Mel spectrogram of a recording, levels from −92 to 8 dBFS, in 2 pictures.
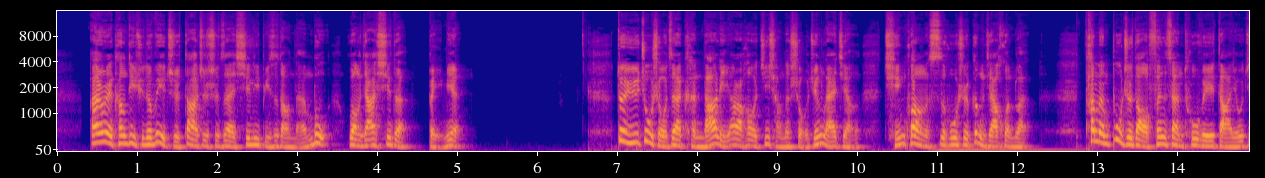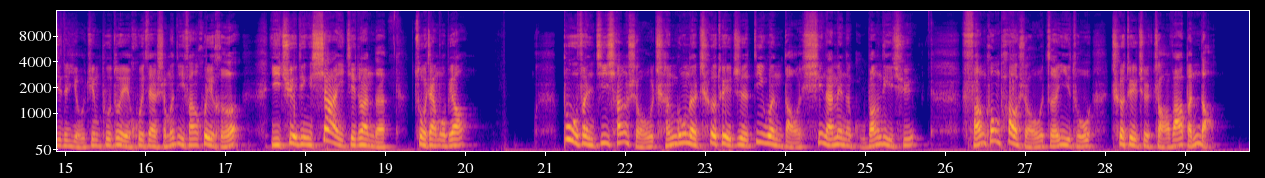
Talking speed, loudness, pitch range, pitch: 250 characters per minute, -18 LUFS, 135-195 Hz, 165 Hz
